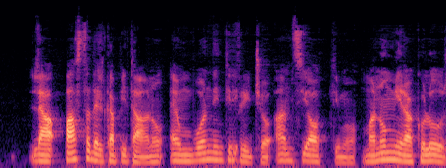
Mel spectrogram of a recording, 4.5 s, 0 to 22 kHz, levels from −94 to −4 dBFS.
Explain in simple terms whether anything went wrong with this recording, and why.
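Around 2.32 to 2.39 s there is a brief AAC frame loss with concealment. A chunk of the compressed audio, roughly 43 ms long and consistent with a single lost frame, never reached the decoder. Instead of leaving a gap, the decoder patched the hole by reusing the sound from just before it with its fine detail scrambled. The result is a short smeared or noisy blip in the speech rather than a clean dropout.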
